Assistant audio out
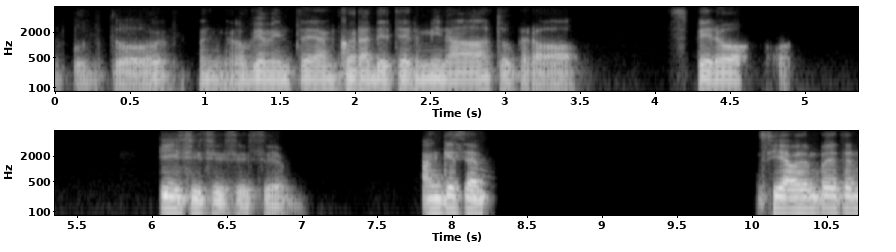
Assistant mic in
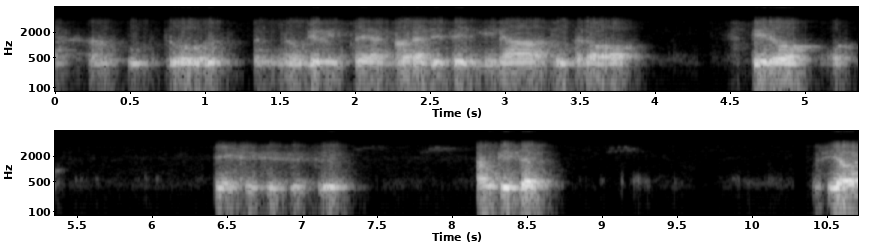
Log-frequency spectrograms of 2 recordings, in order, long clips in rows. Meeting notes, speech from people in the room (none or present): none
